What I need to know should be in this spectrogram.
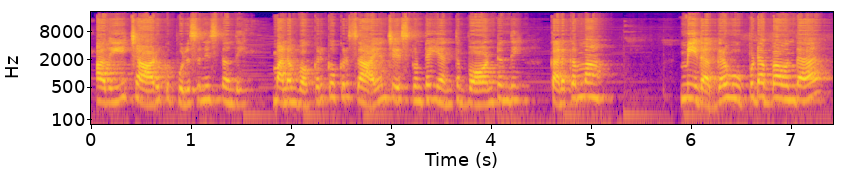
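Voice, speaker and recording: A woman voicing a calm, sensible village daughter-in-law in a moral story, speaking in a placid, reasonable way. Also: high voice, moderate pace, reverberant, faint music behind, close to an everyday voice. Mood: calm, friendly. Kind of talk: moral story character acting.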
